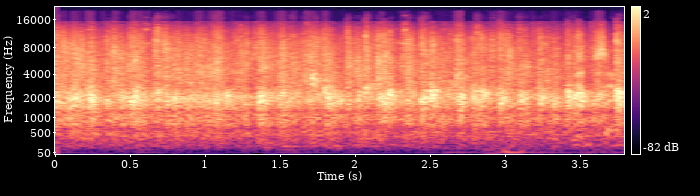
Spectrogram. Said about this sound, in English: please, round of applause.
